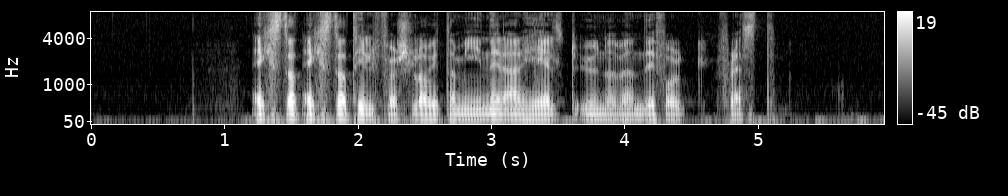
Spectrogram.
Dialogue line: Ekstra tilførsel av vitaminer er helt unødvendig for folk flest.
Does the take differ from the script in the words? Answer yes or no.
yes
